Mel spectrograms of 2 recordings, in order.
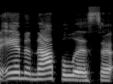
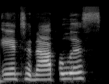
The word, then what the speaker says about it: Antonopoulos: the space him and andonopoulos I always say his name wrong those two I was listening to a lot you know I'm talking about um Antonopoulos that guy super smart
